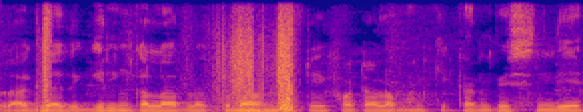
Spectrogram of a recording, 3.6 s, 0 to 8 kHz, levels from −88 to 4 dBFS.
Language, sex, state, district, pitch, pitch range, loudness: Telugu, male, Andhra Pradesh, Sri Satya Sai, 110 Hz, 105-115 Hz, -21 LUFS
